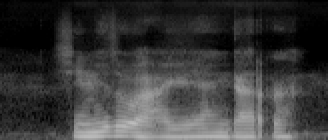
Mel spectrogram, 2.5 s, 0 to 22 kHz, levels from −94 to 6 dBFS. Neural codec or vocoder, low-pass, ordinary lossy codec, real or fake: codec, 44.1 kHz, 2.6 kbps, DAC; none; none; fake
